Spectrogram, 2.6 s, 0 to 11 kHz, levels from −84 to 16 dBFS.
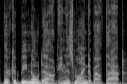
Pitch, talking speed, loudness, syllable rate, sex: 125 Hz, 235 wpm, -16 LUFS, 5.1 syllables/s, male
